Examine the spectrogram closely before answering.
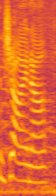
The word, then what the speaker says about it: Gina: ringing hello you reached Gina it is pronounced Gina it's pronounced Gina Gina not yeah all right Gina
